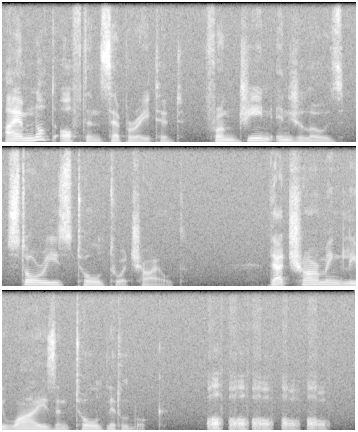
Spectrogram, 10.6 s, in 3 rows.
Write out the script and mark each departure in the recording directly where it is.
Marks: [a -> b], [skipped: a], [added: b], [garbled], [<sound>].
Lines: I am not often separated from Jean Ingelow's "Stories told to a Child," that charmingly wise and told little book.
I am not often separated from Jean Ingelow's "Stories told to a Child," that charmingly wise and told little book. [laugh]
